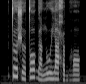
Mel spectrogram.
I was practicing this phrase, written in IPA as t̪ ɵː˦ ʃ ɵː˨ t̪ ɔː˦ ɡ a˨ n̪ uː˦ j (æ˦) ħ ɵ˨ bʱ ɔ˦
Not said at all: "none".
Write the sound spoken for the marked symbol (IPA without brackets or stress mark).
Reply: a˦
